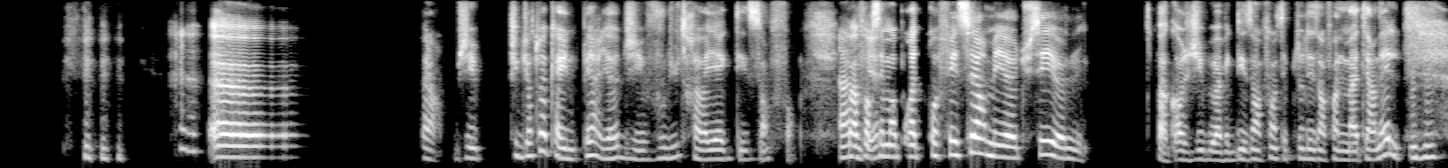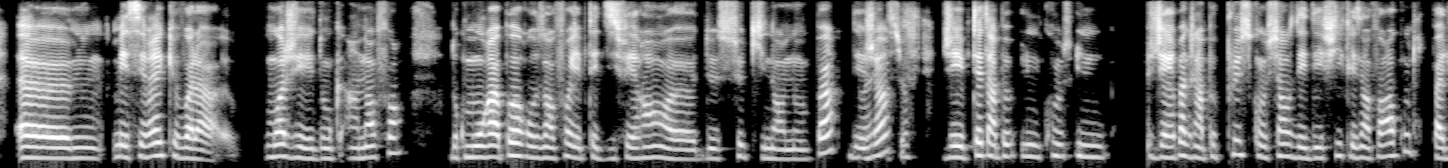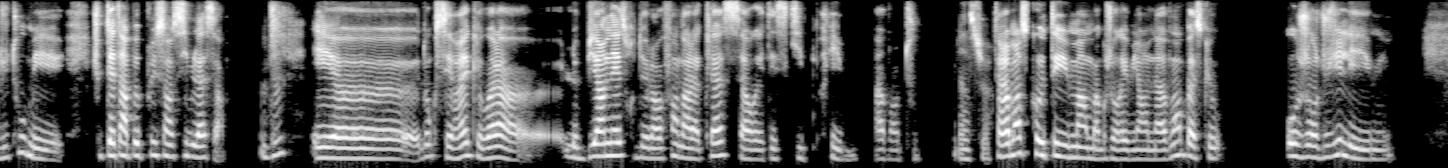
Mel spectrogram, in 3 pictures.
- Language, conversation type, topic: French, unstructured, Qu’est-ce qui fait un bon professeur, selon toi ?
- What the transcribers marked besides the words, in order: chuckle; drawn out: "Heu"; drawn out: "heu"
